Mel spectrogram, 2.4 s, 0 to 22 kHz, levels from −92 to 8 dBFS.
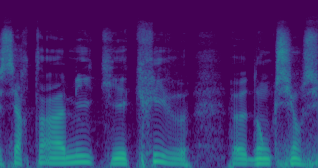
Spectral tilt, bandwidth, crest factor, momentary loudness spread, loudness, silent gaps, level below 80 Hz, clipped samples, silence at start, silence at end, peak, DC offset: -5.5 dB/octave; 13 kHz; 16 dB; 7 LU; -39 LUFS; none; -58 dBFS; under 0.1%; 0 s; 0 s; -22 dBFS; under 0.1%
